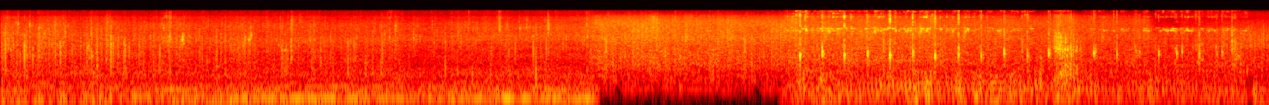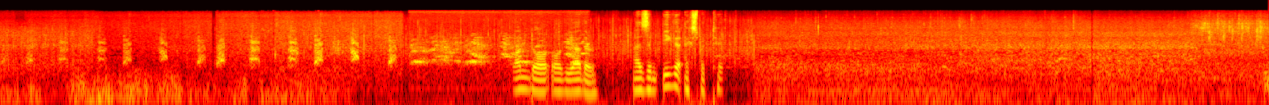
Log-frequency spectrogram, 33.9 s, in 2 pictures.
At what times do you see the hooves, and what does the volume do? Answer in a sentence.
You can hear the hooves from 10.4 to 21.7 s, getting quieter.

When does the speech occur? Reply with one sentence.
You can hear the speech from 23.8 to 26.6 s.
